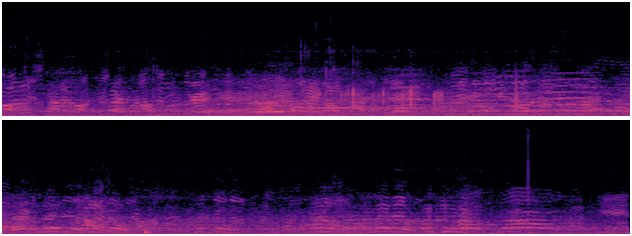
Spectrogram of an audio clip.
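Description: Faint shouts and calls of football players on the pitch, several voices overlapping, over quiet stadium ambience.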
